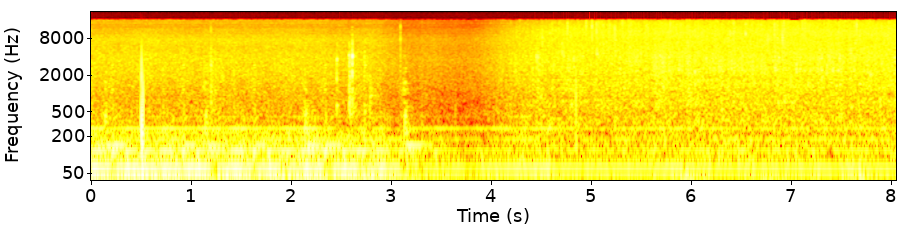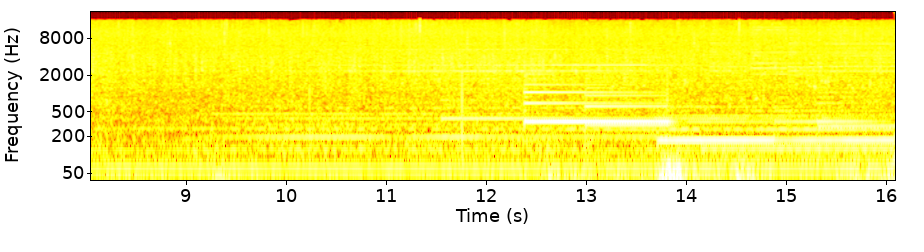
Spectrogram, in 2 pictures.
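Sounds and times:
steady rain: 0:00.0 - 0:16.0
faint held musical notes: 0:08.4 - 0:16.0.

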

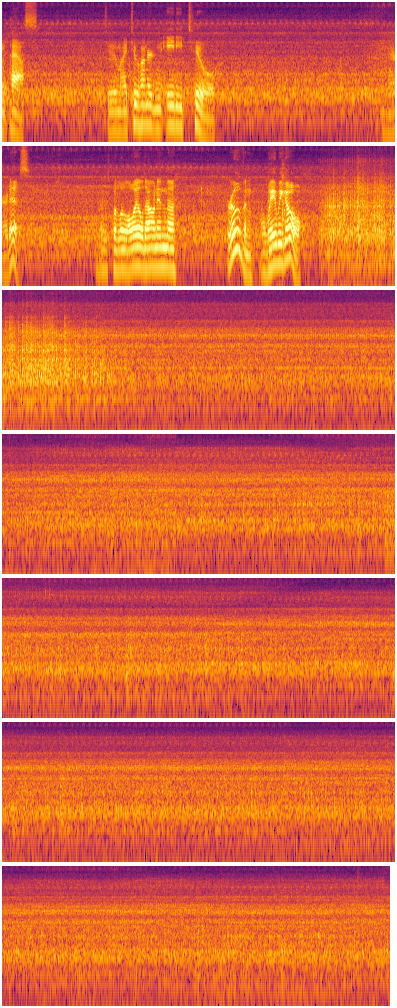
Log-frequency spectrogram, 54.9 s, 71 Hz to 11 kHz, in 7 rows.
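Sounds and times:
milling machine spindle humming: 0:00.0 - 0:54.9.

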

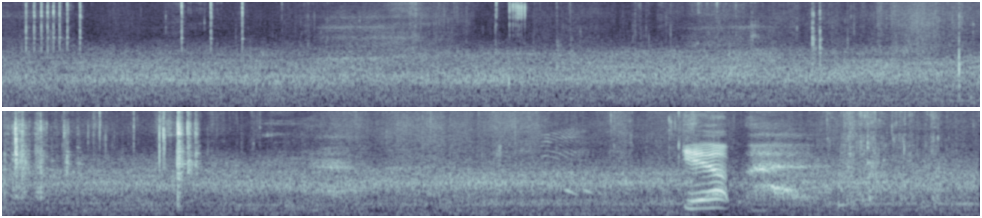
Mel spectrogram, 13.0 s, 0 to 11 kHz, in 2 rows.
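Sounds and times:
outdoor background rush: 0:00.0 - 0:13.0.

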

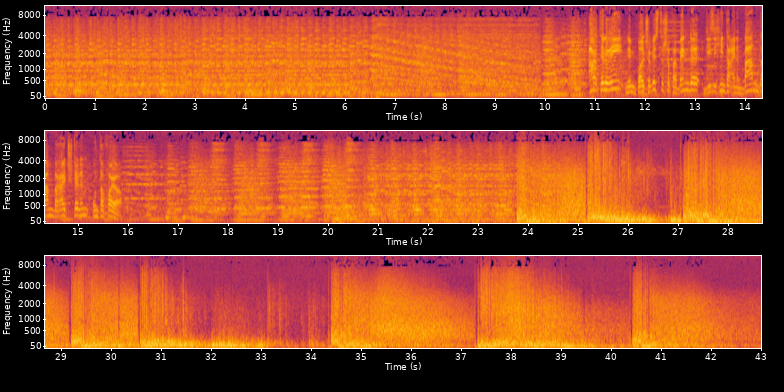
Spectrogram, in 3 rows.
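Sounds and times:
artillery guns firing: 0:23.2 - 0:43.0.

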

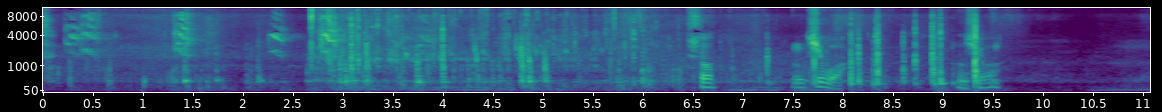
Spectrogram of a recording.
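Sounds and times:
water pouring and splashing: 0:02.6 - 0:07.2.

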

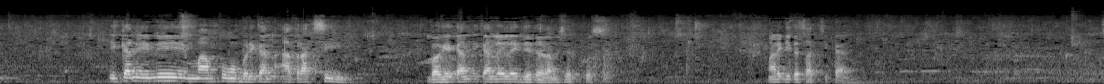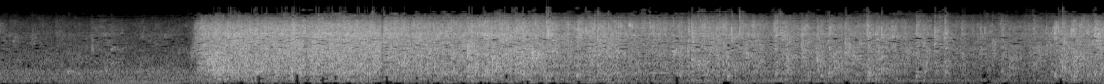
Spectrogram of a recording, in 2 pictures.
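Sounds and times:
steady water hiss: 0:00.0 - 0:22.0
fish splashing at water surface: 0:08.6 - 0:22.0.

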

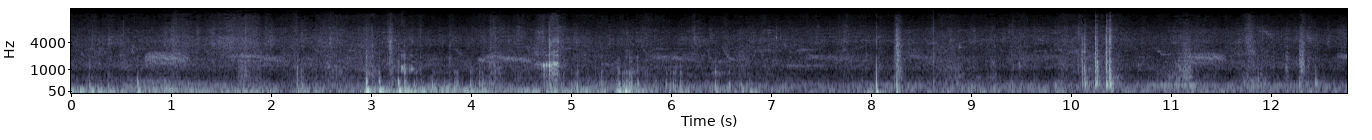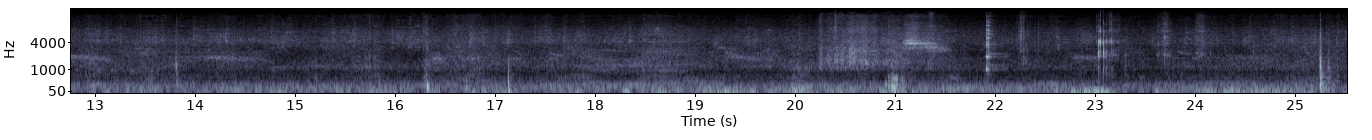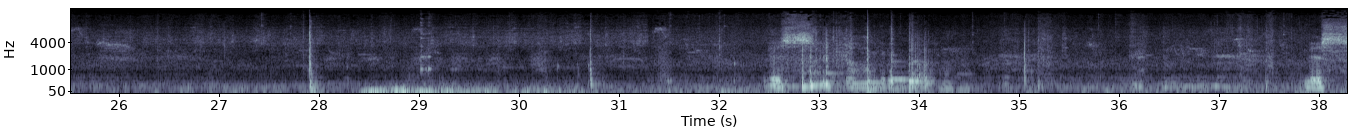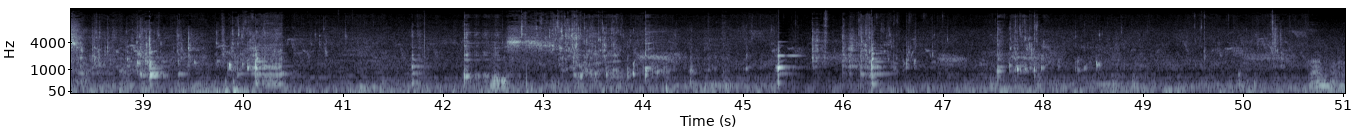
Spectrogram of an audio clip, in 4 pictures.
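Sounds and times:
steel bowls and plates clinking: 0:32.7 - 0:34.6, 0:38.2 - 0:46.8
liquid pouring and splashing: 0:38.1 - 0:49.0.

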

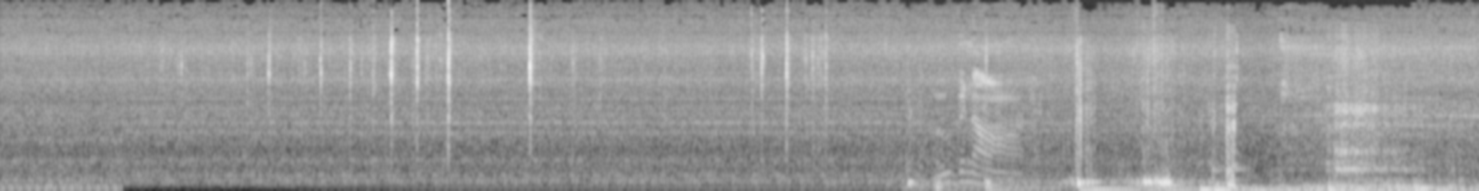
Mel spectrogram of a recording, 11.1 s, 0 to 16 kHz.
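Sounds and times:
truck engine idling: 0:00.0 - 0:01.0, 0:02.4 - 0:11.0
gear clicks and taps: 0:01.2 - 0:04.6, 0:05.6 - 0:08.2.

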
